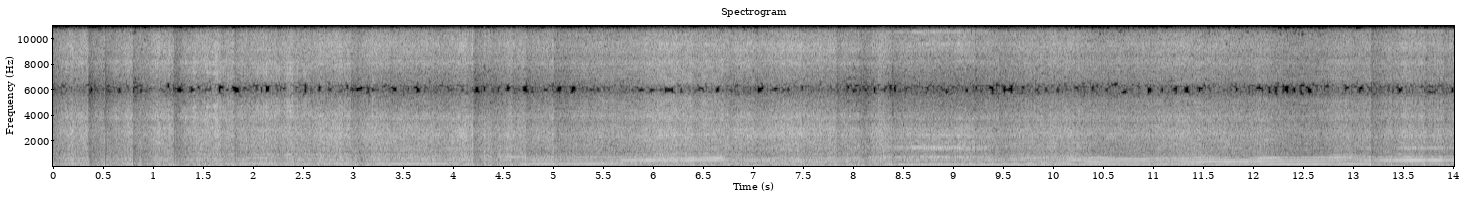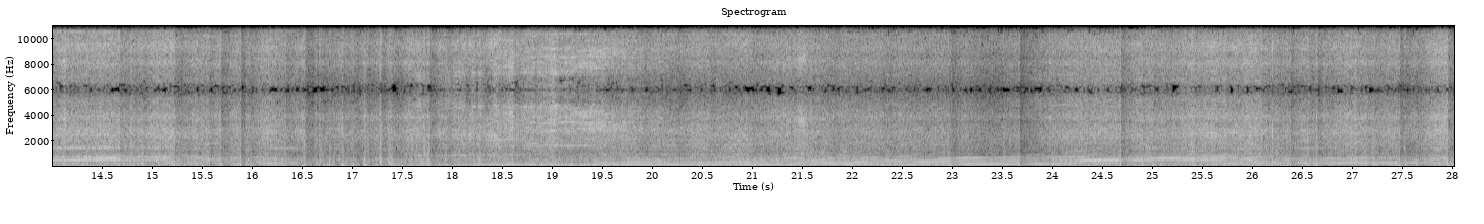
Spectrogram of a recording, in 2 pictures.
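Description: BMW E36 race car's engine heard from inside the stripped cabin under hard acceleration, its pitch climbing slowly and steadily, with two sudden drops at upshifts about eight and eighteen seconds in. Road and wind noise rush underneath.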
